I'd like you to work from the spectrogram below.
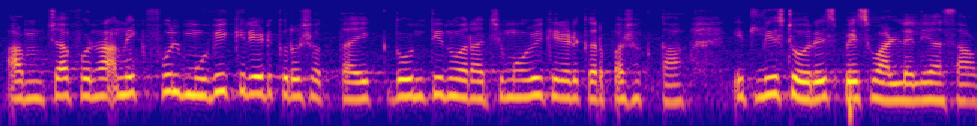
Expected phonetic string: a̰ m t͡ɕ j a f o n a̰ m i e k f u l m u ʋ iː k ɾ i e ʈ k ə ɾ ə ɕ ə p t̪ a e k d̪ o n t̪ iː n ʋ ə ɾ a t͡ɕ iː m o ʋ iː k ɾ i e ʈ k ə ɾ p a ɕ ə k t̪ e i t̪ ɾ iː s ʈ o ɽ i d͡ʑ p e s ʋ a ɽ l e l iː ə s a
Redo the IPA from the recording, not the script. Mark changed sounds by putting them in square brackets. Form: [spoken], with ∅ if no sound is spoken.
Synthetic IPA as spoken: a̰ m t͡ɕ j a f o n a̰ m i e k f u l m u ʋ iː k ɾ i e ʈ k ə ɾ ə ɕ ə [k] t̪ a e k d̪ o n t̪ iː n ʋ ə ɾ a t͡ɕ iː m [u] ʋ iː k ɾ i e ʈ k ə ɾ p a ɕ ə k t̪ [a] i t̪ [l] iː s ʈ o [ɾ] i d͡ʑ p e s ʋ a ɽ l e l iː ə s a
